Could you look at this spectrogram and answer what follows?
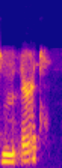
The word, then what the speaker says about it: Merritt: That's Merit Coaching Group, and our last name is spelled M-E-R-R-I-T-T, so Merit Coaching Group on Facebook.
